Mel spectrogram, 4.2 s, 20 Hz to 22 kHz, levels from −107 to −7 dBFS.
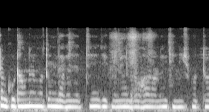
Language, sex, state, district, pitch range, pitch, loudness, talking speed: Bengali, female, West Bengal, Purulia, 215-230 Hz, 220 Hz, -13 LUFS, 145 wpm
